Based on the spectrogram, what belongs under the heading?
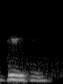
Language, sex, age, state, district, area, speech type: Sindhi, female, 30-45, Maharashtra, Mumbai Suburban, urban, conversation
